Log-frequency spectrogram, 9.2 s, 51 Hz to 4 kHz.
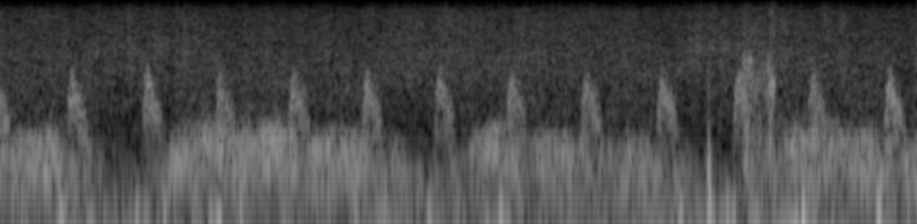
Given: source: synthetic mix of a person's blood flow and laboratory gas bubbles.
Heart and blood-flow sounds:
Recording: Doppler ultrasound of blood flow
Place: subclavian vein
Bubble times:
7.41-7.78 s: bubbles
From the record:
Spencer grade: 2 (many but less than half of the cardiac periods contain bubble signals, singularly or in groups)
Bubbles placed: anywhere in the cardiac cycle

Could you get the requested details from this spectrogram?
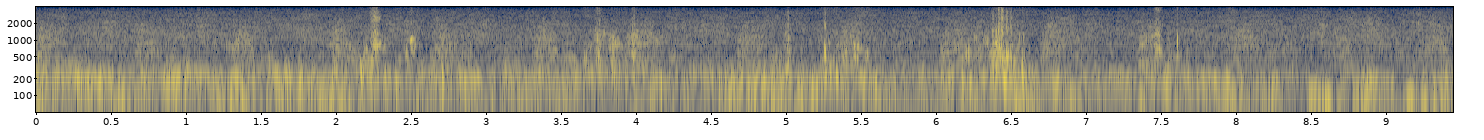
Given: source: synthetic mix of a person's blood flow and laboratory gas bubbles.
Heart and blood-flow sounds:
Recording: Doppler ultrasound of blood flow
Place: subclavian vein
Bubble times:
2.13-2.34 s: bubbles
2.41-2.57 s: bubbles
2.66-2.77 s: bubbles
3.64-4.08 s: bubbles
4.98-5.08 s: bubbles
5.22-5.58 s: bubbles
6.17-6.65 s: bubbles
7.45-7.53 s: bubbles
7.57-7.71 s: bubbles
7.93-7.98 s: bubbles
9.43-9.45 s: bubbles
From the record:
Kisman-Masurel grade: 232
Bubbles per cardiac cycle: several, 3 to 8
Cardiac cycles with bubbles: 50 to 99%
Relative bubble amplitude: moderate (0.250 to 0.450)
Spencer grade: 3 (all of the cardiac periods contain showers or single bubble signals, but not dominating or overriding the cardiac motion signals)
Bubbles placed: anywhere in the cardiac cycle

